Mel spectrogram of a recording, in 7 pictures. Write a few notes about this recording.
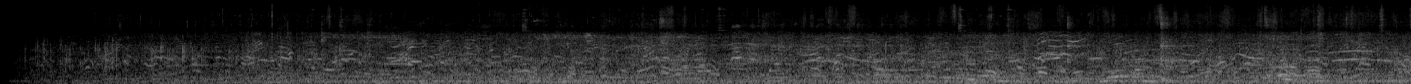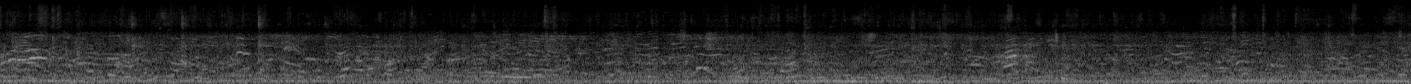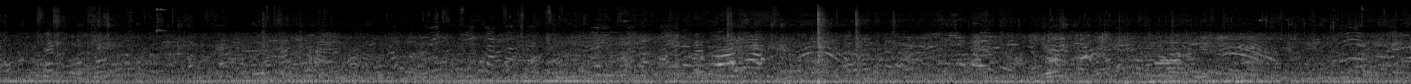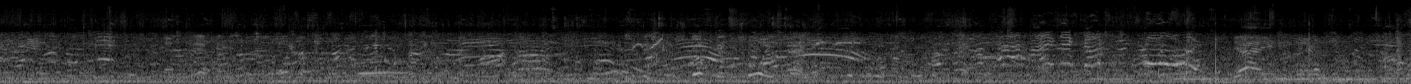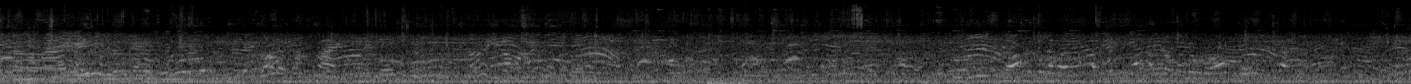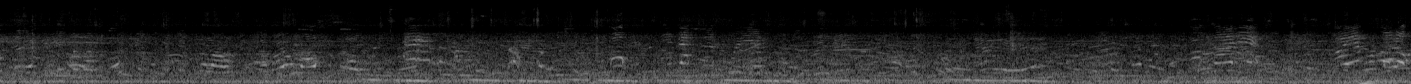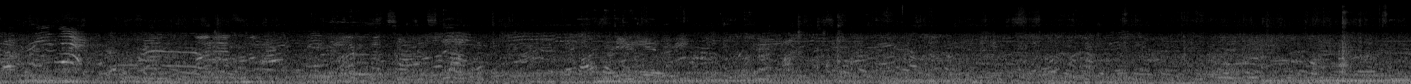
Binaural listening with Sennheiser Ambeo smart headset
